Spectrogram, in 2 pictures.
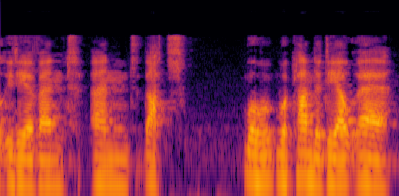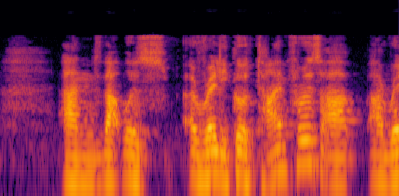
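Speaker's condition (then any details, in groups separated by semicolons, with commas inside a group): No condition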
